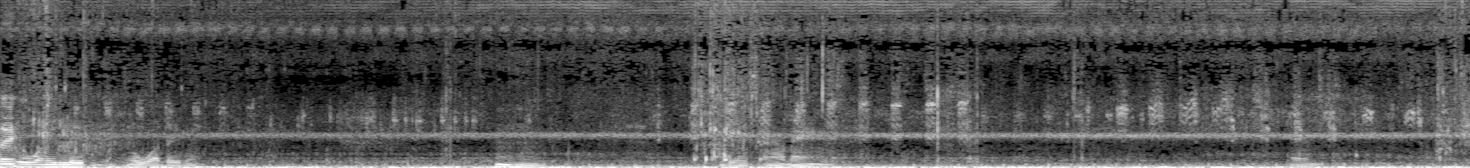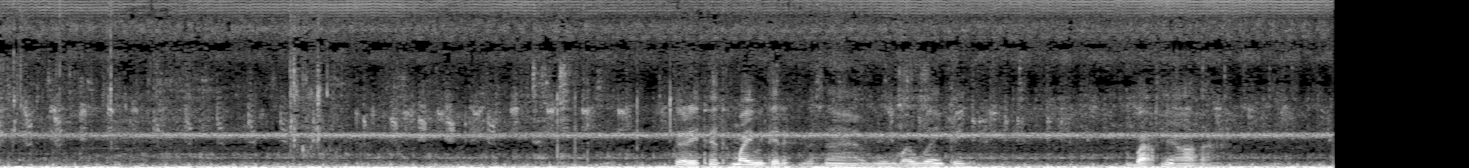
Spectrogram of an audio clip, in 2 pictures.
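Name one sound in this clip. Hands squelch in wet mud.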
